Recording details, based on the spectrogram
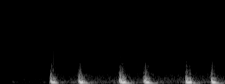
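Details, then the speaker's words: Regular paired lub-dub heart sounds, about 90 a minute, with quiet gaps and no murmur: normal S1 and S2, systole between first and second sound, played in a cardiac valvulopathy lecture. "Bueno, justamente como podemos ver, los ruidos cardíacos tienen esa sonoridad. Ustedes lo van a reconocer como el loop-doo, loop-doo."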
